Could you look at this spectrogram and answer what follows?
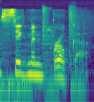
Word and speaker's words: Siegemund-Broka: And on this author spotlight I am welcoming author duo Emily Wibberly and Austin Sigman Broka. Did I pronounce this correctly?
